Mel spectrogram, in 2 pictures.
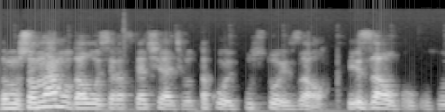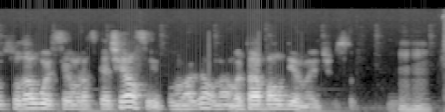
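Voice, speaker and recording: With a dark, mellow tone and a fairly high pitch, a man speaks at a moderate pace with ordinary pitch variation and big swings in loudness. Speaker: rock guitarist. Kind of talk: interview. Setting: Skype call. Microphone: Skype line, connection drops.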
